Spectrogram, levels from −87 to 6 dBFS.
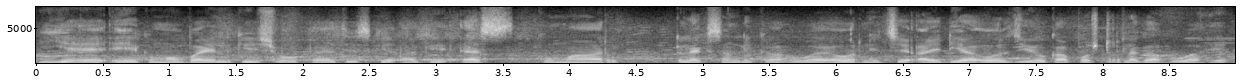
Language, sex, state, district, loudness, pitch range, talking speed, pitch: Hindi, male, Rajasthan, Bikaner, -15 LUFS, 115-125 Hz, 160 wpm, 120 Hz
